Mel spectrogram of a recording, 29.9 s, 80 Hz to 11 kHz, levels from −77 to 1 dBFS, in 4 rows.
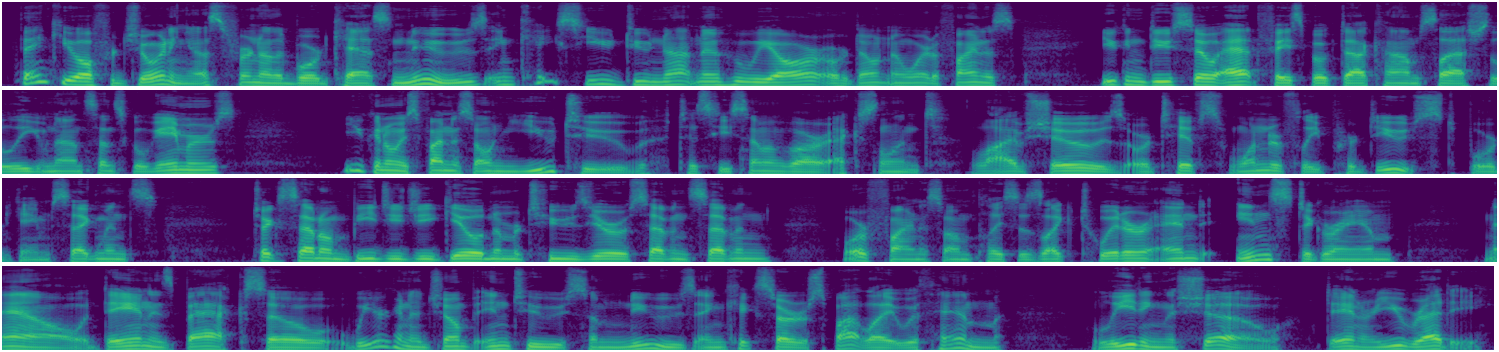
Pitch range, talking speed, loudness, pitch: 100-120 Hz, 200 wpm, -22 LUFS, 105 Hz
